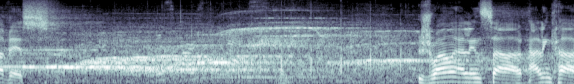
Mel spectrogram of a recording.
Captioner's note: audience cheering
